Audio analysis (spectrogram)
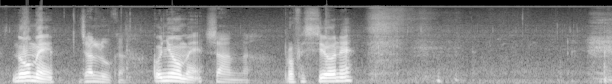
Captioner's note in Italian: risata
